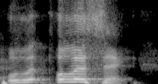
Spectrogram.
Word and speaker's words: Pulisic: Is it Pulisic? Is that how you pronounce it? Yeah. Okay. Pulisic.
